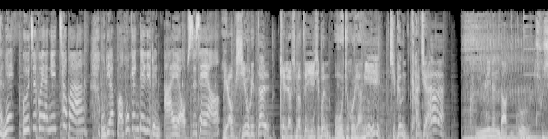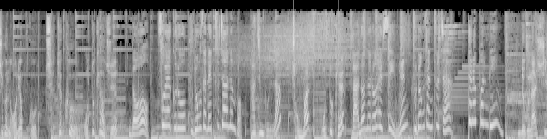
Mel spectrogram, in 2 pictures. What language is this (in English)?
Korean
